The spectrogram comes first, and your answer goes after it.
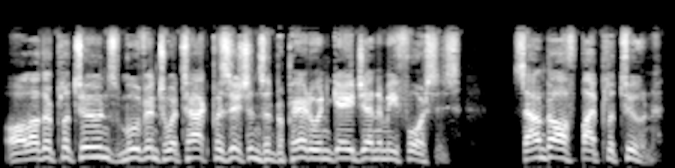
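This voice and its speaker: A man's voice: fairly high pitch, a little fast, no room sound, studio quality, pitched above the performer's own voice, natural voice. A man voicing a young male mech company commander with a clipped, commanding military manner, in an audiobook. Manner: clipped military radio orders.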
